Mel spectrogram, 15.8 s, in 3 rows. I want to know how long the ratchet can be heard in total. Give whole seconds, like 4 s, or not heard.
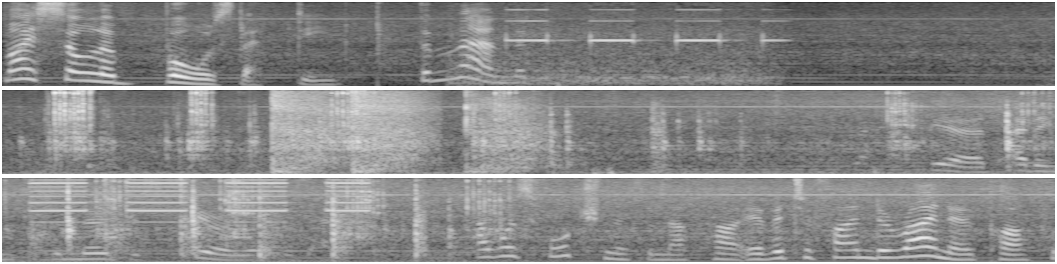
8 s.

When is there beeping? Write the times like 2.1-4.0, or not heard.
2.2-4.0, 10.7-12.4.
